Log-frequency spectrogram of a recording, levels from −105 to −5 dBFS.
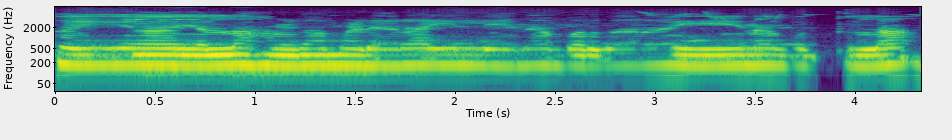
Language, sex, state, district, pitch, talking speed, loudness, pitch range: Kannada, female, Karnataka, Belgaum, 165 Hz, 140 wpm, -15 LUFS, 165-170 Hz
